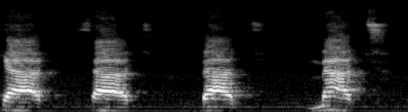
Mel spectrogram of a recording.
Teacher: they are produce with low tongue and mouth when you pronounce them your mouth is in lower position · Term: open vowels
